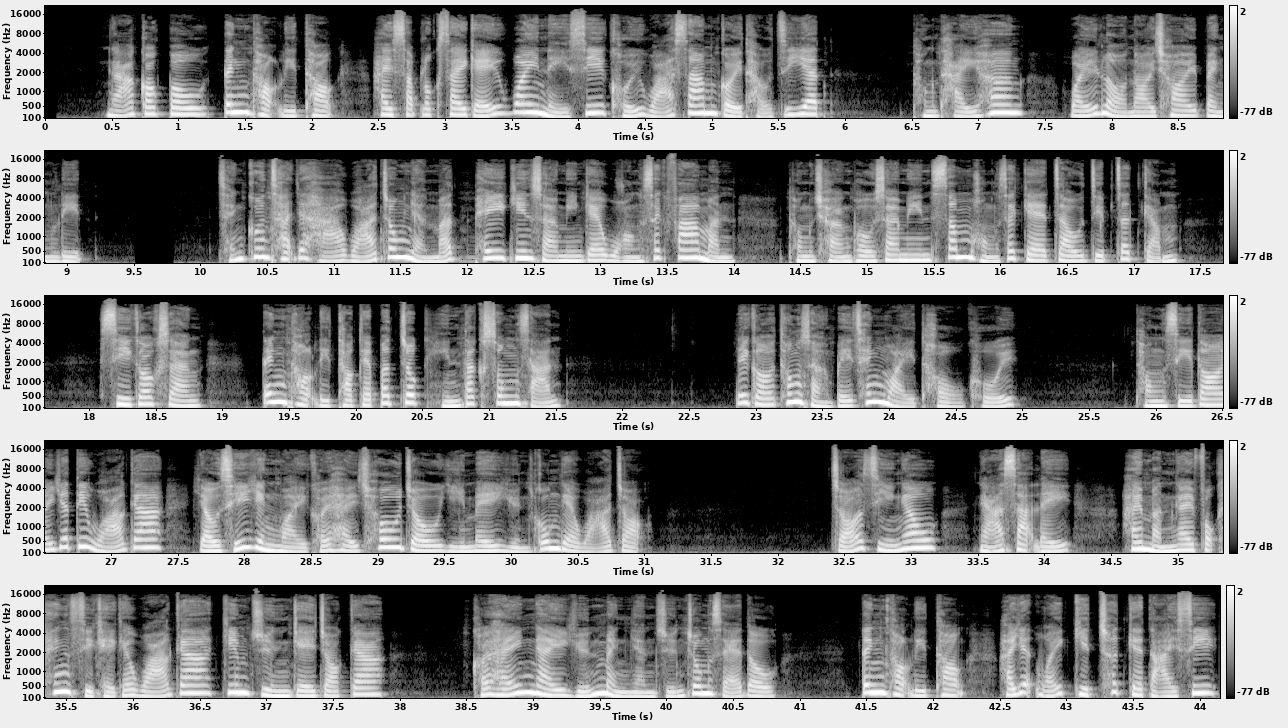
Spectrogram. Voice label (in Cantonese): Canto; audio guide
